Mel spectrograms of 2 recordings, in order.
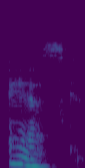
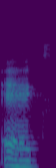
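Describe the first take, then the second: First: The word ends with an 'sk' sound. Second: The word ends with a 'ks' sound, like 'axe'. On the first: The speaker calls it right. "and say ask" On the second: The speaker calls it wrong. "stay away from saying ask"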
